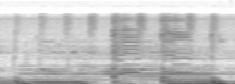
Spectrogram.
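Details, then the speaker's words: Chevrolet HHR factory radio after adding a ground wire from the radio to a metal screw. Music plays cleanly, with no tweeter whine even with the turn signal on. The problem is fixed. "no whining noise. Even when I turn on my signal, no whining noise. Problem solved."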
